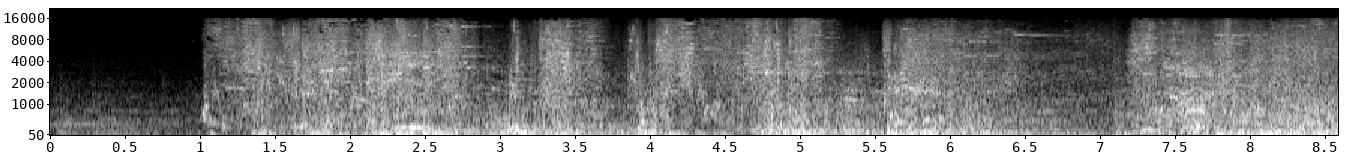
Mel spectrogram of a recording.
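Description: Spell effects whoosh and crackle in a fast fight.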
